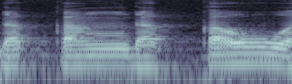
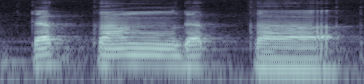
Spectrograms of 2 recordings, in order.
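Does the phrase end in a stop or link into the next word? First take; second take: link; stop. First: The ending merges into the following word. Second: The phrase stops on a long final vowel. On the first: The recitation continues into the next verse. "kalau disambung" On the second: The recitation pauses at the end of the verse. "Kalau di waqaf"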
